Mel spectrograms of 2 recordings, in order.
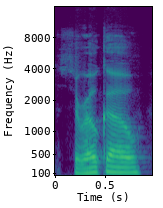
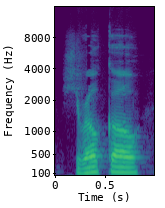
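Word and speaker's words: Scirocco: Whether you pronounce it Sirocco, Shiroko, Shirako, or Sirako, his last name is derived from the name of one of the Mediterranean winds, the hot wind that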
